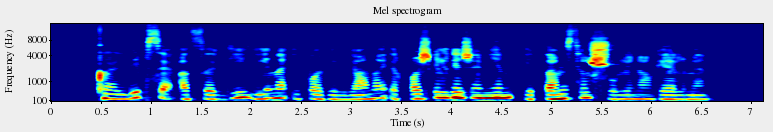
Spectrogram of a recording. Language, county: Lithuanian, Šiauliai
